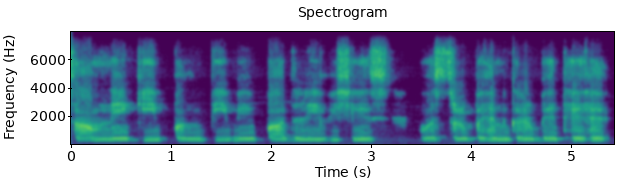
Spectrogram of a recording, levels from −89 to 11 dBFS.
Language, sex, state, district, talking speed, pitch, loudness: Hindi, male, Assam, Sonitpur, 120 wpm, 135 Hz, -16 LUFS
